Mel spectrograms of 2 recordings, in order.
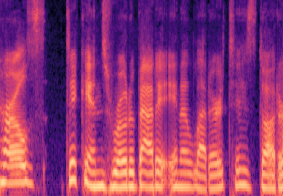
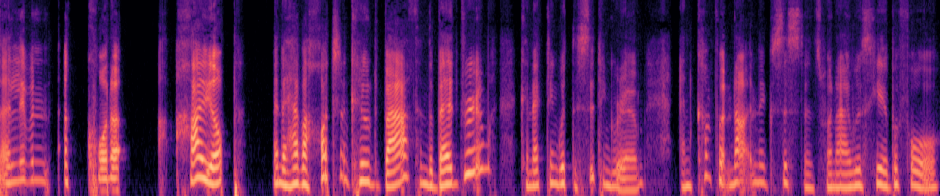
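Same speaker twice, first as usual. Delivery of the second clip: put-on English housekeeper voice; 3 semitones higher, 6 dB quieter than usual. Imagine the author writing in his bath with quill and parchment, in a bad Charles Dickens impression. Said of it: "And he goes".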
